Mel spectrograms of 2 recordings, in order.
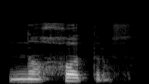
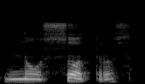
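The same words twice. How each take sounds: First: The middle s sounds like a breathy h. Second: The middle s is a clear hissing s. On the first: This is how the east of the country says it. "la pronunciamos como si fuera una J" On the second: This is the usual pronunciation elsewhere. "en vez de"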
